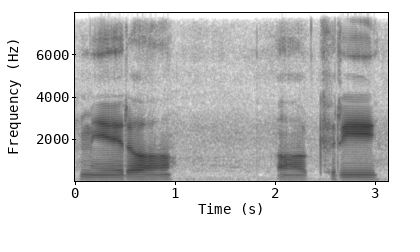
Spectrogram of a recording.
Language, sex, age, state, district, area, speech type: Punjabi, male, 18-30, Punjab, Fazilka, rural, read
